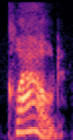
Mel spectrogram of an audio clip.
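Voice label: "Cloud", English; weather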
